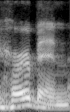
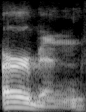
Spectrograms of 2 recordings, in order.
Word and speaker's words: Herban: A lot of people say Herban, and I'm like, No, it's urban, folks.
